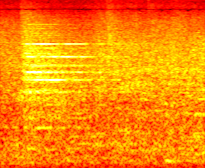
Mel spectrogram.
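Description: A single high-pitched ring of a small bell or chime about a quarter second in, fading away within about half a second, over a steady murmur of people in a busy shopping arcade.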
